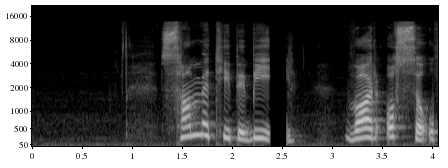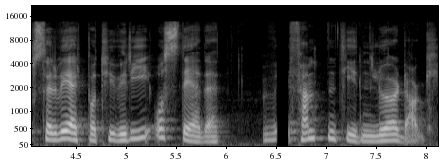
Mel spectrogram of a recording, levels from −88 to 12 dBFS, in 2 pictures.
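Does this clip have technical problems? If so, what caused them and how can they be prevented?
Yes. The speech has two digital broadcast dropouts. At 2.36 s the sound fades out over about 20 ms. It stays silent until 2.57 s. A second hole runs from 6.49 s to 6.65 s. In each case the receiver muted because frames were lost or failed their checks. It resumed once good frames arrived. The first gap fits about seven lost frames, the second about five. That audio is gone. A stronger, cleaner signal with better error protection would prevent this.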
